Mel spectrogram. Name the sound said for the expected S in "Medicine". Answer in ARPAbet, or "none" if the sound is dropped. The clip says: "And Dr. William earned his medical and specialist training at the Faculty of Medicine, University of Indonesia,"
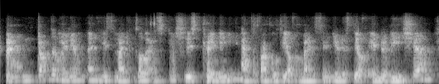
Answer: S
